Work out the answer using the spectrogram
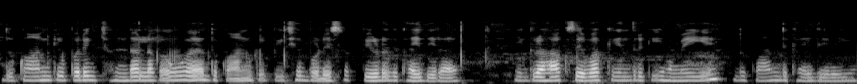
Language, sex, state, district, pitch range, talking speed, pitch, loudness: Hindi, female, Chhattisgarh, Korba, 170-190 Hz, 205 wpm, 180 Hz, -18 LUFS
